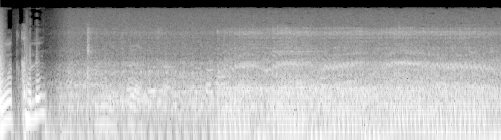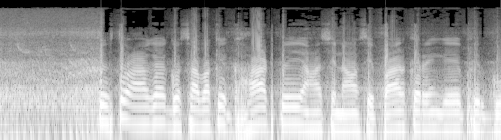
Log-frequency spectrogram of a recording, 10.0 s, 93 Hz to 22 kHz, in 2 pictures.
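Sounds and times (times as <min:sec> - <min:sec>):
motorcycle engine running: 0:00.5 - 0:09.4.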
